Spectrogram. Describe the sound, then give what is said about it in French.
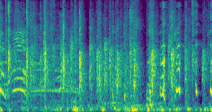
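A crowd applauds with steady, dense clapping that holds at a fairly loud level for a few seconds, with a voice briefly audible underneath near the start. “On peut l'applaudir.”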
